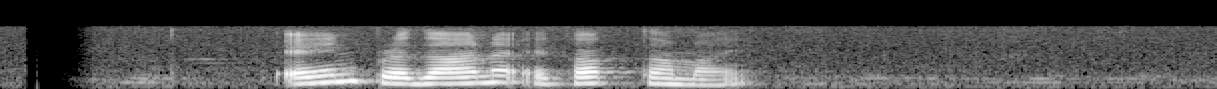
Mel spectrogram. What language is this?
Sinhala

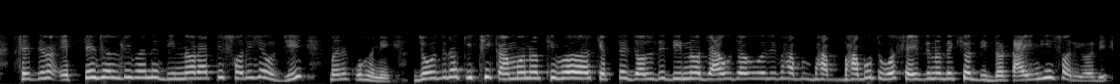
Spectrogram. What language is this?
Odia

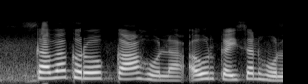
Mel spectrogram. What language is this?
Bhojpuri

